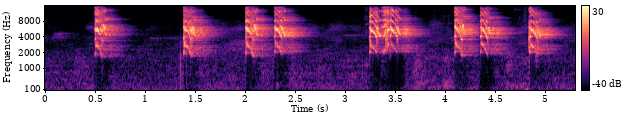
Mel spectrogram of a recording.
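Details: A breeding pair of lovebirds chirping, about nine sharp high squeaks, several in rapid doublets, spaced irregularly over a few seconds against a faint background hiss.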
